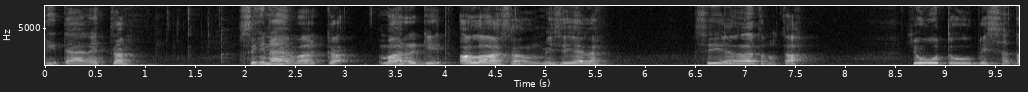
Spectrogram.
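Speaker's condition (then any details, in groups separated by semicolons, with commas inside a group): Cerebral palsy; wheelchair user, involuntary movements mainly legs, also arms, spinal fusion; relearning walking after spine surgery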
